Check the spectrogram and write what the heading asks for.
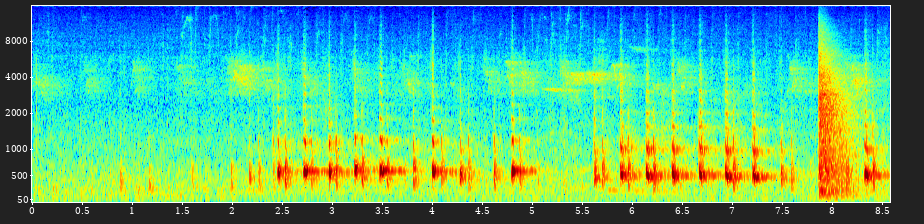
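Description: Rag rubbed hard back and forth on glossy car paint, squeaking with each stroke at about three squeaks a second, as adhesive residue left by removed badge letters is wiped off; there is a short pause midway. A single sharp click comes just before the end.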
